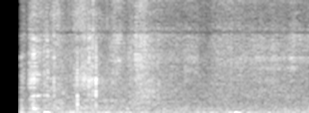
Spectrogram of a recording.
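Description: Light scrapes and rustles from a piece of poplar bark being handled and worked, over a steady outdoor hiss.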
